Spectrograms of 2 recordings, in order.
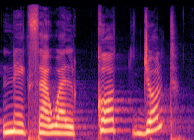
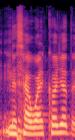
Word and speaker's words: Nezahualcóyotl: Ella viene de Nezahualcóyotl, ella me va a corregir, del Estado de México. Corríjame que si lo dije mal. – No, estuvo bien. Nezahualcóyotl, Estado de México.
